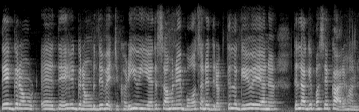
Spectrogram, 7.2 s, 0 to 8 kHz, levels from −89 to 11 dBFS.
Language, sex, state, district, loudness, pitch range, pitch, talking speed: Punjabi, female, Punjab, Kapurthala, -16 LUFS, 245-275 Hz, 260 Hz, 200 wpm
